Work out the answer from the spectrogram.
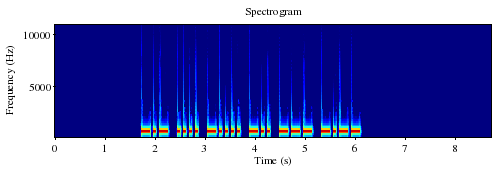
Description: Morse code, heard as a keyed tone, about 20 wpm, 700 Hz. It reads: KH6DOY
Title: DXCC-100 Call Signs - 6 Characters - Repeated 2x - 20wpm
